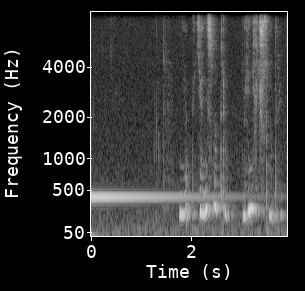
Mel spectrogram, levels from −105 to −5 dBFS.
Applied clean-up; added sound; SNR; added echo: none; Keyboard (musical); 1 dB; none.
